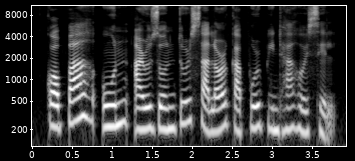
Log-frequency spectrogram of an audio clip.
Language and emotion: Assamese, neutral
